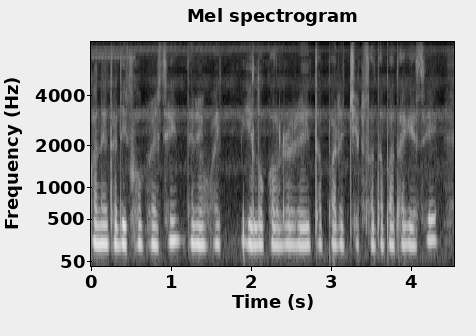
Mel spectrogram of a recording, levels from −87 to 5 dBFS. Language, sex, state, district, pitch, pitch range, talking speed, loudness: Nagamese, female, Nagaland, Dimapur, 210 Hz, 200-215 Hz, 160 wpm, -19 LUFS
